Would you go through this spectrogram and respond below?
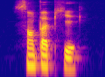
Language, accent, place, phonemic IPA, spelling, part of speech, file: French, France, Lyon, /sɑ̃.pa.pje/, sans-papiers, noun, LL-Q150 (fra)-sans-papiers.wav
- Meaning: undocumented immigrant, illegal immigrant (immigrant without the proper work permits or identification)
